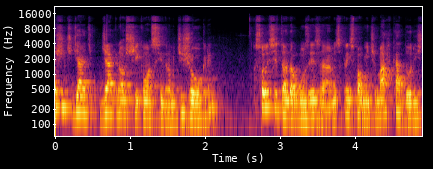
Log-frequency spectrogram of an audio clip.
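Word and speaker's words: Sjögren: algumas glândulas como por exemplo a síndrome de jogr que se escreve s j o g r e n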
